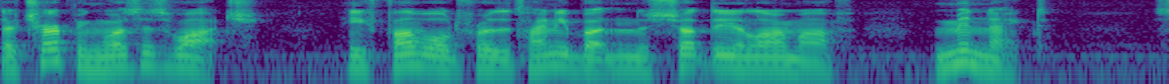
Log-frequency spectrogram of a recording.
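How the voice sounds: This clip features a natural reading voice.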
